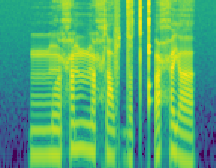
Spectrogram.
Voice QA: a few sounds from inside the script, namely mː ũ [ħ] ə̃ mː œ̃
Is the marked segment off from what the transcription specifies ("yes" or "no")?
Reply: no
